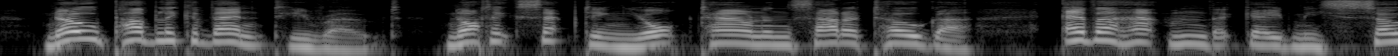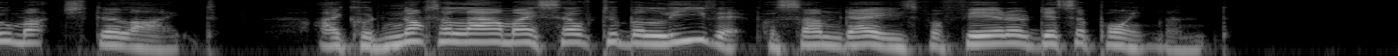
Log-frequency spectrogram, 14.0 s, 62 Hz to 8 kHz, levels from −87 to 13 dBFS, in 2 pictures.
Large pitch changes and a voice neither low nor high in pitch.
Yes: wide, 5.7 semitones; medium, 180 Hz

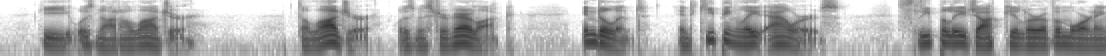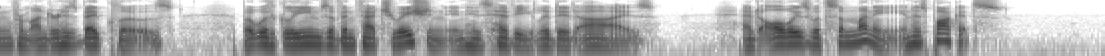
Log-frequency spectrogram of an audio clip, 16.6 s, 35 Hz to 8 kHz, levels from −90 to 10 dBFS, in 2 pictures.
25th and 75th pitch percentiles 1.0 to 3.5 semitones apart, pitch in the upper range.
No: average, 2.8 semitones; low, 110 Hz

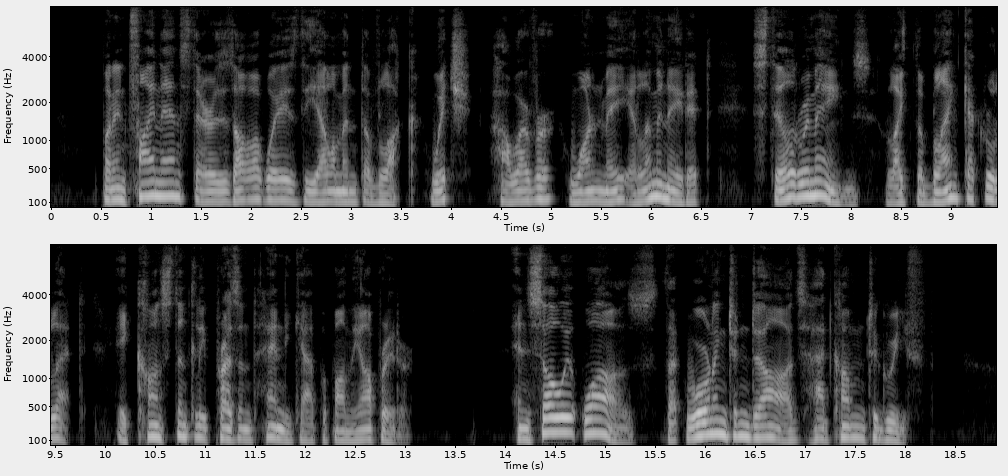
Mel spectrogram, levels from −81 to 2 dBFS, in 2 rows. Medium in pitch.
No: low, 115 Hz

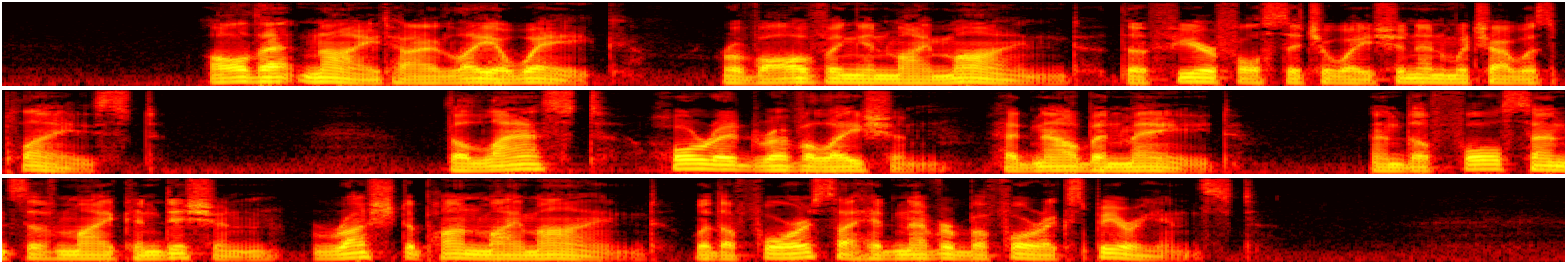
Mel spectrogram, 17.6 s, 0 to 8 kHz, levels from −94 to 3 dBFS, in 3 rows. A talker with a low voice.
Yes: very low, 90 Hz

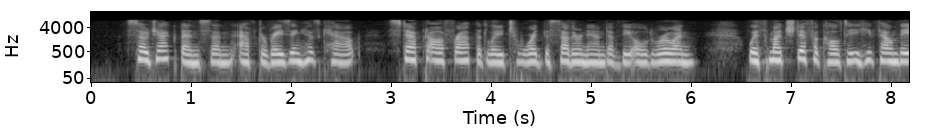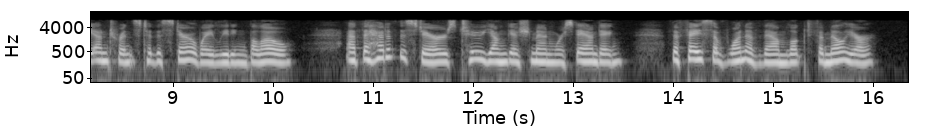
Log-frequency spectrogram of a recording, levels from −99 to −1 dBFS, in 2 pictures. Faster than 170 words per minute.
Yes: average, 180 wpm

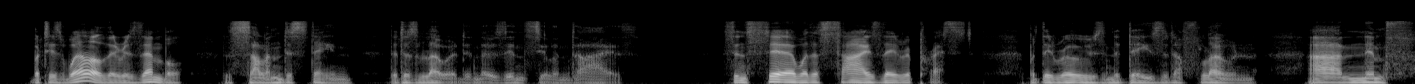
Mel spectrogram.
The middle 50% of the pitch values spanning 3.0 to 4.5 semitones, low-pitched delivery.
Yes: average, 3.4 semitones; very low, 80 Hz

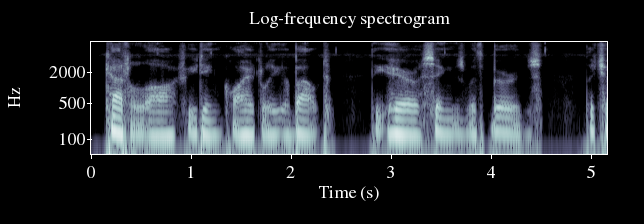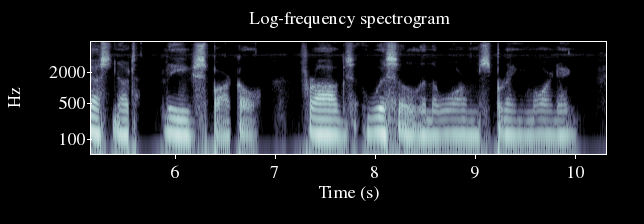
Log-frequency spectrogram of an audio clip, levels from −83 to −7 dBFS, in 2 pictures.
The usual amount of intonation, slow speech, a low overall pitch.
No: narrow, 1.3 semitones; slow, 120 wpm; low, 120 Hz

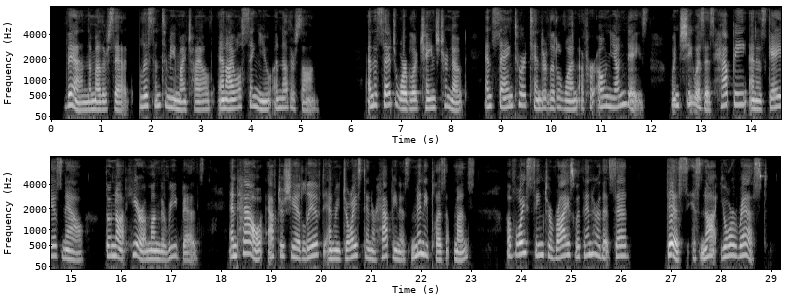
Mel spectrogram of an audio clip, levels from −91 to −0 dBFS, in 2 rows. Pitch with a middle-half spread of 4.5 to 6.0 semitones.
Yes: average, 5.3 semitones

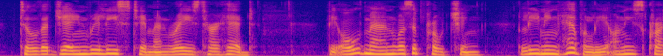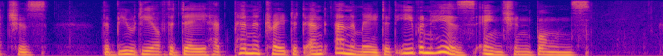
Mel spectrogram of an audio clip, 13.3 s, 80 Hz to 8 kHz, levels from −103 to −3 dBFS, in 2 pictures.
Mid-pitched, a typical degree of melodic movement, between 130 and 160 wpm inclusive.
Yes: medium, 170 Hz; average, 4.5 semitones; average, 140 wpm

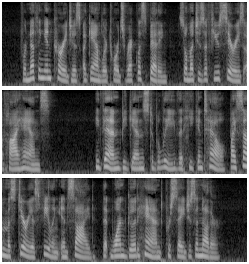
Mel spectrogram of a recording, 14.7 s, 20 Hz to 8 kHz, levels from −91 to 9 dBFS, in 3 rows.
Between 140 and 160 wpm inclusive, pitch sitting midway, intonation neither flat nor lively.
Yes: average, 150 wpm; medium, 165 Hz; average, 3.7 semitones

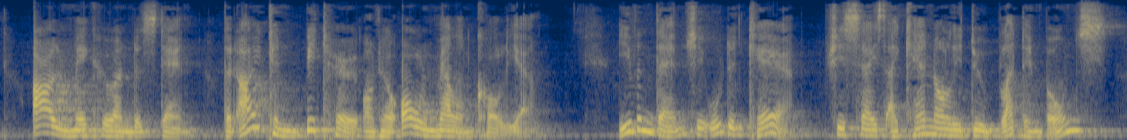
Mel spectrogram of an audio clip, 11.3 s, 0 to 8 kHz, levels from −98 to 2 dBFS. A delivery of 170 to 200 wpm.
No: average, 145 wpm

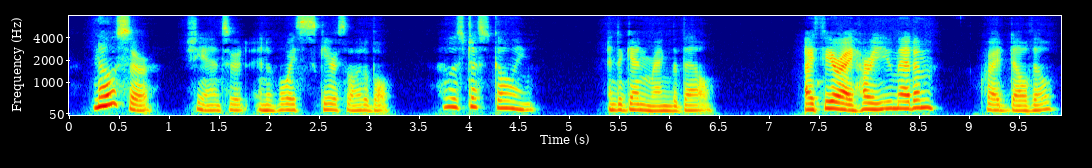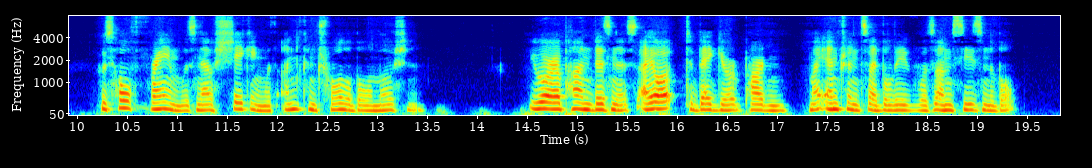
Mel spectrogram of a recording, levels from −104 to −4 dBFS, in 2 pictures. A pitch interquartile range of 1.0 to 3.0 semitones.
No: average, 3.5 semitones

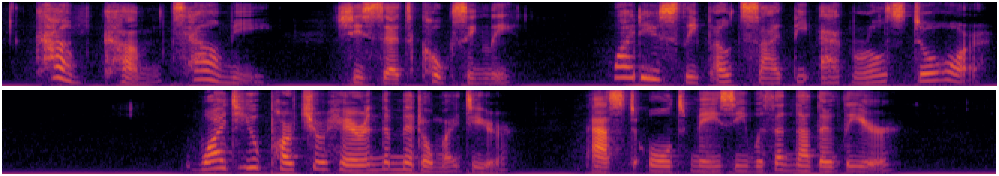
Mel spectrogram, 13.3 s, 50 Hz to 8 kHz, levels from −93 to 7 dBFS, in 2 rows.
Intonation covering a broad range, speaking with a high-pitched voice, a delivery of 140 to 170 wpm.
Yes: wide, 7.6 semitones; high, 220 Hz; average, 145 wpm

